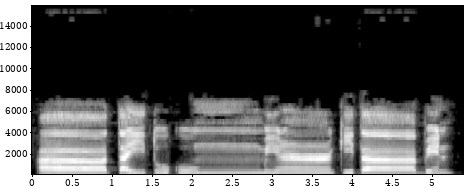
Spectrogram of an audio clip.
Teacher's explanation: میم ساکن کے بعد دوسری میم ہے، ادغام شفوی کا قاعدہ گنہ کریں گے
